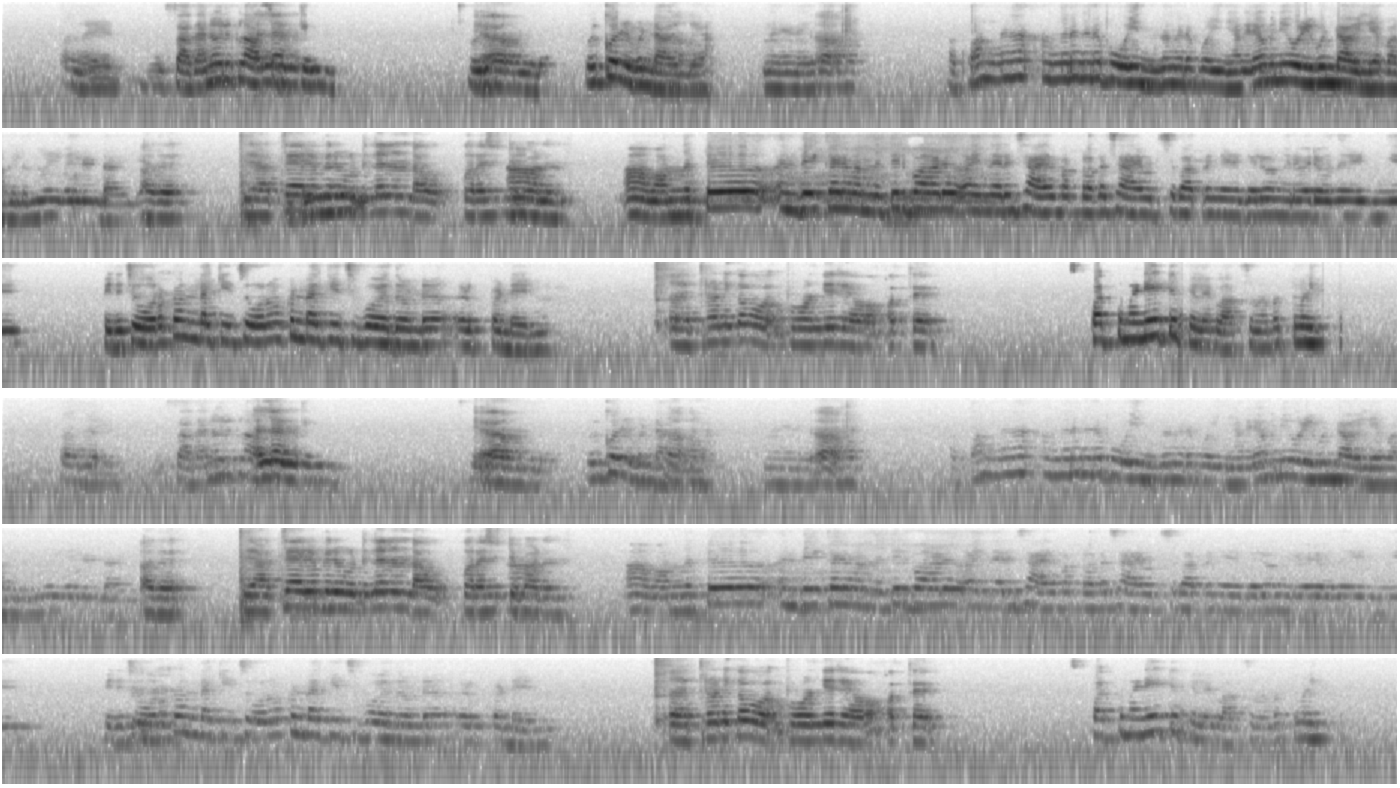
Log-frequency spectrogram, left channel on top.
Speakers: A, on the right; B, on the left.
A: അതെ
B: അങ്ങനെയ സാധാരണ ഓല് ക്ലാസ്
A: അല്ല
B: ഇട്ക്ക ഓര് ട്രിപ്പ്പോവും
A: ആഹ്
B: ഓല്ക്കൊഴിവുണ്ടാവില്ല
A: ആഹ് ആഹ്
B: അങ്ങനേണേല്
A: ആഹ്
B: അപ്പൊ അങ്ങനെ അങ്ങനെ അങ്ങനെ പോയി ഇന്ന്ങ്ങനെ പോയി ഞ്ഞി അങ്ങനെ മുമ്പോ നി ഒഴിവുണ്ടാവില്ല പകലൊന്നും ഒഴിവന്നെ ഉണ്ടാവില്ല
A: അതെ രാത്രി
B: ഇപ്പൊ
A: ആയാലും
B: ഞാൻ
A: പിന്നെ വീട്ടിലെന്നെണ്ടാവും കൊറേ ചുറ്റുപാട്
B: ആ ആ വന്ന്ട്ട് എന്തെയ്ക്കാരം വന്നിട്ട് ഒരുപാട് വൈന്നേരം ചായ മക്കളൊക്കെ ചായ കുട്ച്ച പാത്രം കഴുകലും അങ്ങനെ ഓരോന്ന് കഴിഞ്ഞ് പിന്നെ
A: ഉം
B: ചോറൊക്കെണ്ടാക്കി
A: ഉം
B: ചോറൊ പ്പ ണ്ടാക്കെച്ച് പോയതോണ്ട് എളുപ്പണ്ടായ്ര്ന്നു
A: എ എത്ര മണിക്ക പോ പോവേണ്ടി വരാവോ പത്ത്
B: പത്ത് മണിയായിട്ട് ല്ല ക്ലാസ് പത്ത് മണി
